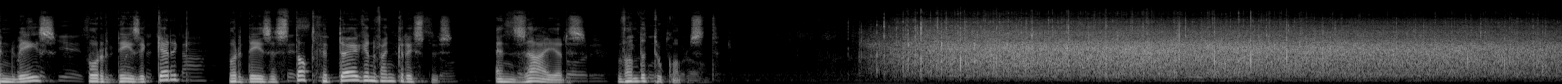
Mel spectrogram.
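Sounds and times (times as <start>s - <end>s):
speech: 0.0s - 7.2s
large audience applause: 8.6s - 15.6s.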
